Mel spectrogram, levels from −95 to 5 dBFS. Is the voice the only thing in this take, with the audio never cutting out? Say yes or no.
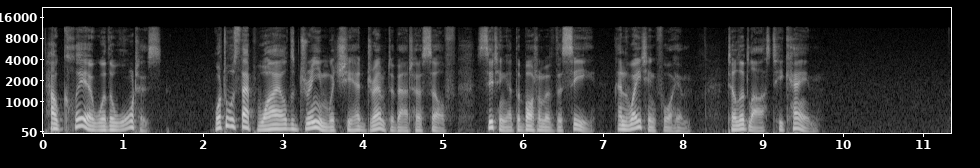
yes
